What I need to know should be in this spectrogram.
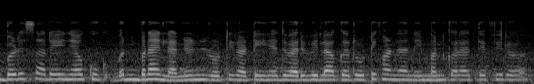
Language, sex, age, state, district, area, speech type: Dogri, female, 18-30, Jammu and Kashmir, Kathua, rural, spontaneous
